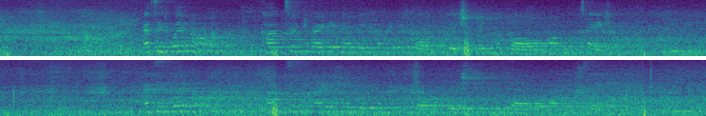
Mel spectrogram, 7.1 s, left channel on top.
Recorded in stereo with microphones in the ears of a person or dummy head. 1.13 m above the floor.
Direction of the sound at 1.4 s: 55° left (ahead or behind).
